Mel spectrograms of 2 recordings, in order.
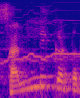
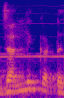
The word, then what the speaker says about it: சல்லிக்கட்டு: நடைமுறையில இருக்குன்னு வச்சுக்கோங்களேன் ஆக சல்லிக்கட்டு தான் ஜல்லிக்கட்டு ஜல்லின்னு சொல்லி வடமொழிச்சொல் ஜா உச்சரிக்க கூடாது தமிழ் ச தான் உச்சரிக்கணும் சல்லின்னு தான் சொல்லணும் ஆமா சல்லின்னு தான் சொல்லணும் ஜல்லின்னு சொல்லக்கூடாது ஏன்னா ஜல்லின்னு சொன்னா என்ன பொருள்னா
